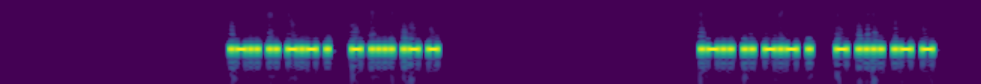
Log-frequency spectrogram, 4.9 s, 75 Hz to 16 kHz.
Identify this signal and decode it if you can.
Morse code, heard as a keyed tone, about 59 wpm, 700 Hz. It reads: LIKE THAT LIKE THAT
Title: Speed-Racing - Sets of 2 Words 50wpm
